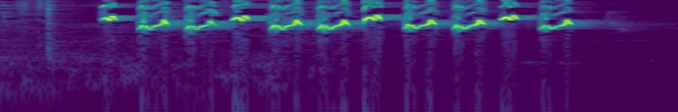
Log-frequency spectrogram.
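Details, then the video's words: A cinereous tit singing vigorously to prompt quiet tits, giving a rapid, evenly paced chain of shrill paired notes, each phrase stepping down then up, roughly eleven in a row with faint background hum. "Gelatik batu gacor untuk merangsang gelatik macet agar rajin bunyi"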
